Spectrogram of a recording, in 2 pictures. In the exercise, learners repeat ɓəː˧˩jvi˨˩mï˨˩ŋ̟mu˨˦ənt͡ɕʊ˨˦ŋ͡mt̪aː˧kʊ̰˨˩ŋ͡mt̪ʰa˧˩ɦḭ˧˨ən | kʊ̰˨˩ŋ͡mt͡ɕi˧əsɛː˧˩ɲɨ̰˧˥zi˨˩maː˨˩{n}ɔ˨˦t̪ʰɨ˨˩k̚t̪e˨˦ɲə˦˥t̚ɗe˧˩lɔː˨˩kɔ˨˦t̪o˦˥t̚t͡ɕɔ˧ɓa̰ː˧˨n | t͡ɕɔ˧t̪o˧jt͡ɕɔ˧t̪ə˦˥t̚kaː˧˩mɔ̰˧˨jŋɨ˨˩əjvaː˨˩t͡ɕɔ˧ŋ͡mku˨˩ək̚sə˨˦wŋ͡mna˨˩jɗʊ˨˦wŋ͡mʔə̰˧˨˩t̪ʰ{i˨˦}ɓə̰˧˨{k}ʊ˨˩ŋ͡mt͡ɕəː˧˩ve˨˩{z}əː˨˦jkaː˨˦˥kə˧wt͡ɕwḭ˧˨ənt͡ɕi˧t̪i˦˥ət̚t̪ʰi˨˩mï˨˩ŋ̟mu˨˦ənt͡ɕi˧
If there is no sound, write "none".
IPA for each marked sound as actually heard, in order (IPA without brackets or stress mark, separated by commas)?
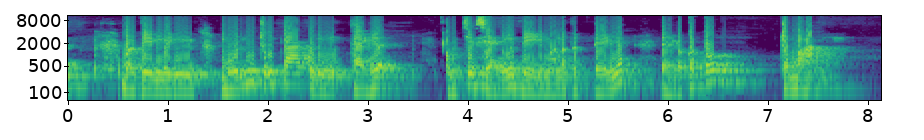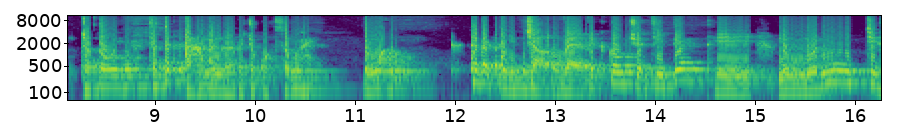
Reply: n, e˨˦, k, v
